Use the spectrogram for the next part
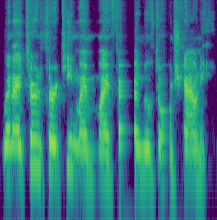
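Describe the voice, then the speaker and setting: A man, a guest on a casual talk show, telling stories with lively quoted voices. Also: sits high, fast, no room sound, soft background music. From Philippines. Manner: animated storyteller, quotes people in voices. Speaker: podcast guest. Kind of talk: casual interview chat.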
